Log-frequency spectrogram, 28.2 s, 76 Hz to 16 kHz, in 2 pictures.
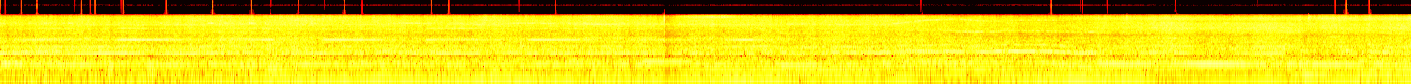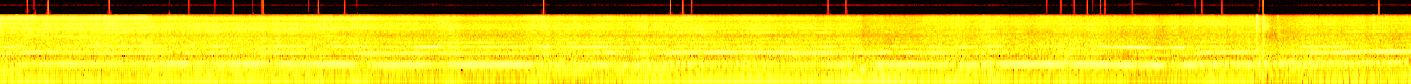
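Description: Caterpillar 365C L hydraulic excavator at work, its C15 diesel engine running loud and steady under digging load, the engine note wavering slightly as the boom and bucket move.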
